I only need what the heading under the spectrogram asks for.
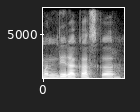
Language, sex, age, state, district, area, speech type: Goan Konkani, male, 18-30, Goa, Murmgao, urban, spontaneous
